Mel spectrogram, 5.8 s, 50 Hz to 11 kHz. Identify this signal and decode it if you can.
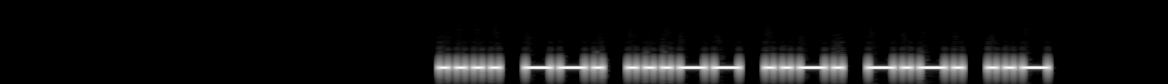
Morse code, heard as a keyed tone, about 28 wpm, 700 Hz. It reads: HG3FCU
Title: DXCC-100 Call Signs - 6 Characters - Repeated 3x - 28wpm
